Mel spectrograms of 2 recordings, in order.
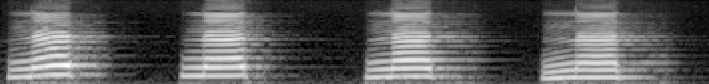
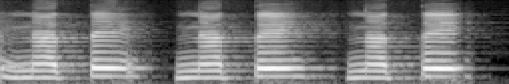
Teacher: اسی بات کا خیال رکھنا ہے کہ لوٹتی ہوئی آواز معلوم نہ ہو، کیونکہ تا حروف قلقلہ میں سے نہیں ہے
